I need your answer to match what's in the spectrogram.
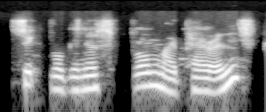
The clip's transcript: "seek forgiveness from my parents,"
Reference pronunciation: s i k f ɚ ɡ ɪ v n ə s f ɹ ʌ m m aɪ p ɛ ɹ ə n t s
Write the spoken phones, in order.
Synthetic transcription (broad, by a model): s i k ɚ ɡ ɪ n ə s f ɹ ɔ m m aɪ p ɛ ɹ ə n s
